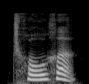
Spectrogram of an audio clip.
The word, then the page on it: 仇恨: chóu hèn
